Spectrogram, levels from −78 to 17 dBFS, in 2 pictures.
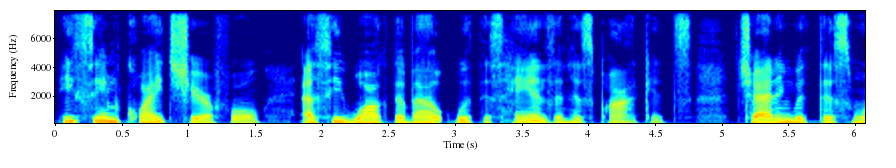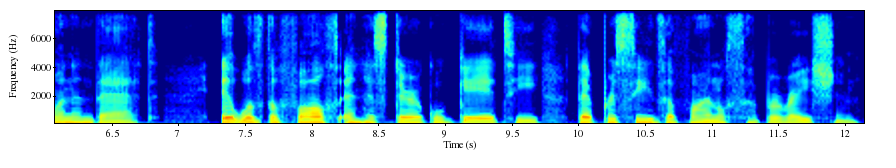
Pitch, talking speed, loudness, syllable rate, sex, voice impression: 185 Hz, 160 wpm, -19 LUFS, 4.8 syllables/s, female, very feminine, middle-aged, thin, slightly relaxed, slightly weak, bright, soft, clear, slightly fluent, slightly raspy, cute, slightly cool, intellectual, refreshing, very sincere, very calm, friendly, very reassuring, unique, very elegant, slightly wild, sweet, lively, very kind, slightly modest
